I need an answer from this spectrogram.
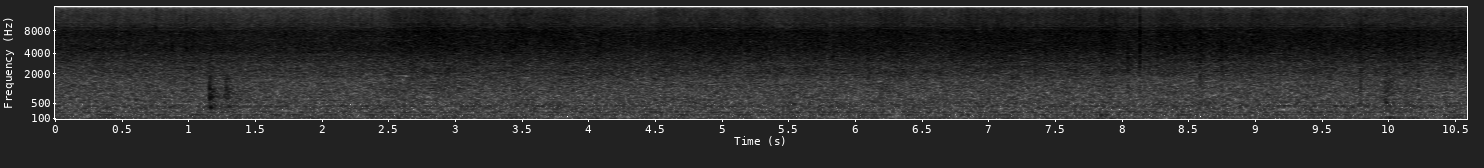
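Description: Sliced onions and diced carrots frying in oil in two pans, a steady sizzle as a spatula stirs the onions, over a low steady hum. A light knock about a second in.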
